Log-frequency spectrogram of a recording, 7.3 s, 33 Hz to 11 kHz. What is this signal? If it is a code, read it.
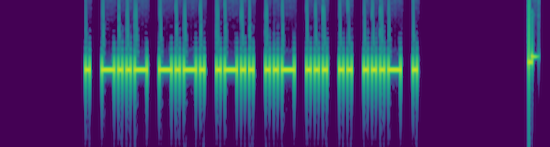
Morse code, heard as a keyed tone, about 22 wpm, 700 Hz. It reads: EXCLUSIVE
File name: 9 Letter Words - First 3 Letters Given - 22wpm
